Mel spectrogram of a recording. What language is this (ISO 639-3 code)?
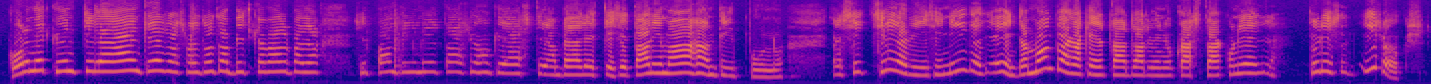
fin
